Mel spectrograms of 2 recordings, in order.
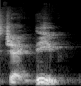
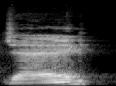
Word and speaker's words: Jagdeep: It's Jagdeep. It's spelled really simply. – Yeah. – Jagdeep. – Yeah. – And it's pronounced a little differently. But anyways, every year they would have trouble with Jagdeep.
